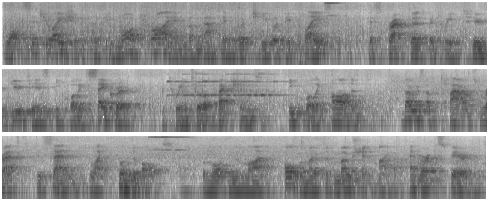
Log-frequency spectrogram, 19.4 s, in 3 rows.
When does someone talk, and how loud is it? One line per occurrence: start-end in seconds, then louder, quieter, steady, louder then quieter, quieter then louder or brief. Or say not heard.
0.0-19.3 steady.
